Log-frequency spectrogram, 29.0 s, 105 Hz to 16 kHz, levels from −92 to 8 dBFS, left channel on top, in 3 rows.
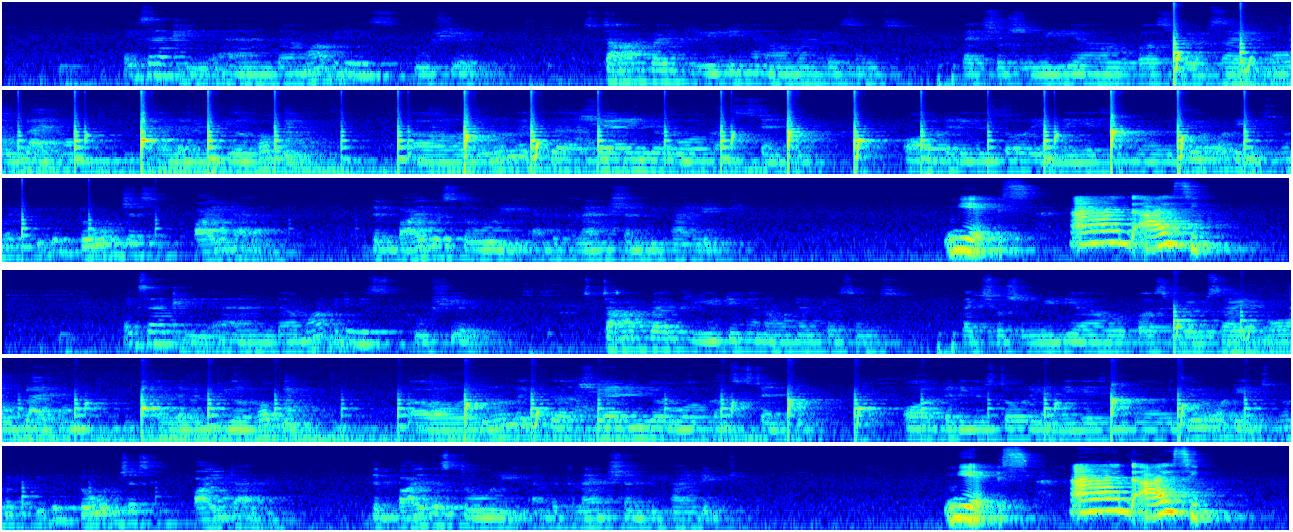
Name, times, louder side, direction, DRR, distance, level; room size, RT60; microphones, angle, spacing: voice 1, 0.9-3.6 4.5-6.7 7.2-10.4 10.8-11.9 12.7-15.7 16.4-20.4 20.8-21.4 22.0-24.7, right 1 dB, 75° right, 3.0 m, -50 dB
sound 1, 8.8-8.9 9.3-9.5 9.8-9.9 10.2-10.3 10.7-10.8 11.2-11.3 11.7-11.9 12.2-12.4 12.6-13.2 13.6-13.9 14.1-14.3 14.6-14.8 15.1-15.2 15.6-15.7 16.1-16.2 16.6-16.7 17.1-17.2 17.5-17.6 18.0-18.1 18.5-18.7 19.0-19.2 19.5-19.6 20.0-20.1 20.5-20.6 21.0-21.1, left 8 dB, 85° left, 0.3 m, -38 dB
sound 2, 9.1-15.3, right 1 dB, 5° right, 2.6 m, -53 dB
voice 2, 26.4-26.8 27.3-28.3, right 5 dB, 35° right, 0.4 m, -29 dB
10.5 x 6.8 x 2.8 m
head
